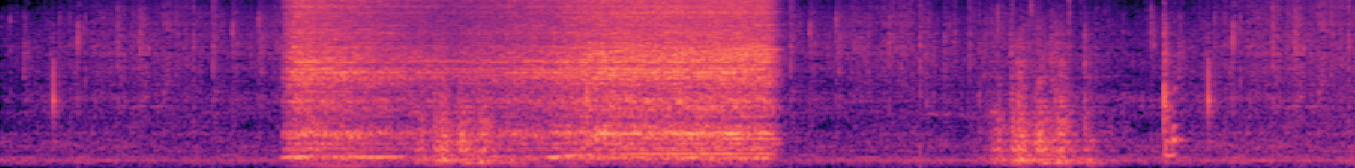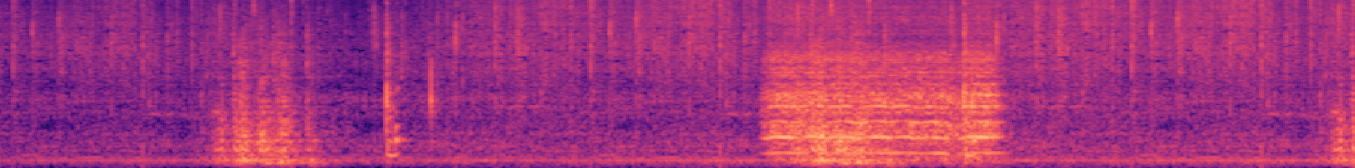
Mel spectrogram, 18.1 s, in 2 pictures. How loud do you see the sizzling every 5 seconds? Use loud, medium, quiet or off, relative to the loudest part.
medium, medium, loud, loud.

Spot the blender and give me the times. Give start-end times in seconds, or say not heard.
1.9-5.2, 14.1-15.8.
